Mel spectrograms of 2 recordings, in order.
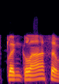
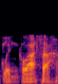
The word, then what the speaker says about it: Glenglassaugh: It's Glenglassaugh, which normally catches people out. There are far more letters in there than you actually need. So I always chop off really the last three letters, stopping at the A, which is just pronounced then Glenglassaugh, a soft A at the back.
